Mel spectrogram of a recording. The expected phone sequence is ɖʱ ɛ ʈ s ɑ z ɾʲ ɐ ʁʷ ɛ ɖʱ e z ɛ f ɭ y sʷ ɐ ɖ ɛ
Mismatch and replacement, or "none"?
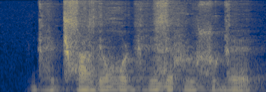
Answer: none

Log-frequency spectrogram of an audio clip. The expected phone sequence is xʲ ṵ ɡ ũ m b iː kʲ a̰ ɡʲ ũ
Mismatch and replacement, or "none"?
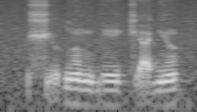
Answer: none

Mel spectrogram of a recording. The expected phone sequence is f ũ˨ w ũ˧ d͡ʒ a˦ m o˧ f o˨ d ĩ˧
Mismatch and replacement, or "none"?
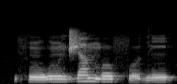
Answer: none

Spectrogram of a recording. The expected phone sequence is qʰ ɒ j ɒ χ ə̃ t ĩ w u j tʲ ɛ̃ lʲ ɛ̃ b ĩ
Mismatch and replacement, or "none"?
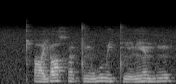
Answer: none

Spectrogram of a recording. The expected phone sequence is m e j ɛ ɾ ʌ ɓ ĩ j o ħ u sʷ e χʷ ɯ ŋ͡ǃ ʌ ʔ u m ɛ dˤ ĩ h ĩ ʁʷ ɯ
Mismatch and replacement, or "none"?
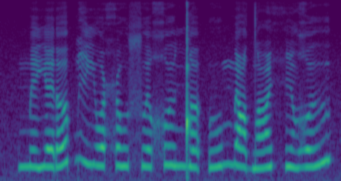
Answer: none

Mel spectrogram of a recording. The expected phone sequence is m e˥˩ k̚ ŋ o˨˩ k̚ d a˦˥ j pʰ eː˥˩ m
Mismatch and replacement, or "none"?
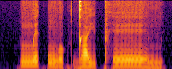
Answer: none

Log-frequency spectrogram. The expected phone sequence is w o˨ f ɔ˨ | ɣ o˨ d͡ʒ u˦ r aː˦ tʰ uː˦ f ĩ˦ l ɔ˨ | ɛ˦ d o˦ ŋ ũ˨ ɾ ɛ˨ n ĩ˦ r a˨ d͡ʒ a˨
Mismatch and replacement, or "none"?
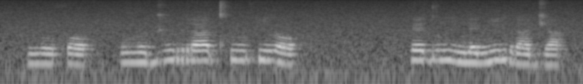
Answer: none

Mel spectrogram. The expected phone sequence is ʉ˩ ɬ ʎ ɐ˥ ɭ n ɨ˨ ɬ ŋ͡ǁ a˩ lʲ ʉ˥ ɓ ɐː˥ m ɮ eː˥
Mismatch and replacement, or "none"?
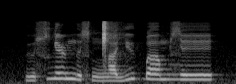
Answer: none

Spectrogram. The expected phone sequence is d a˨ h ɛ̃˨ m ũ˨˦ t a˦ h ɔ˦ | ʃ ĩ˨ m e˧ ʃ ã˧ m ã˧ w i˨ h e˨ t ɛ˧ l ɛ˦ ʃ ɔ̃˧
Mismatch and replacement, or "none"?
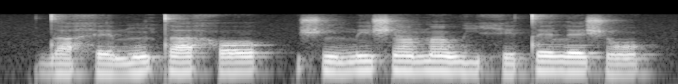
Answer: ɛ̃˨ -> ɛ˨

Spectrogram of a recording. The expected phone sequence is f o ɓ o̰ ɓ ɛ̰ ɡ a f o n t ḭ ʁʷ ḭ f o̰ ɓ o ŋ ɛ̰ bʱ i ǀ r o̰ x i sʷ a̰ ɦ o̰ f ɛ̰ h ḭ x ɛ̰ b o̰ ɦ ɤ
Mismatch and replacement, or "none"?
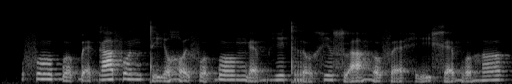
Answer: ǀ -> t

